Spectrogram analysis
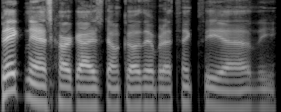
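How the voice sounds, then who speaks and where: A man co-hosting an automotive show in casual, folksy chat, sometimes halting as he reads out listings. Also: medium pitch, creaky, a bit bright, clean tone, no room sound, studio quality. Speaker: co-host of an automotive radio show.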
